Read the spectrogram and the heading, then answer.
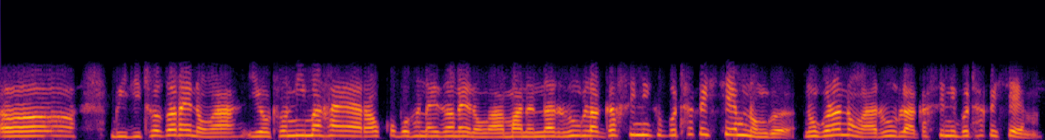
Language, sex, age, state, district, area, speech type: Bodo, female, 18-30, Assam, Udalguri, urban, conversation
